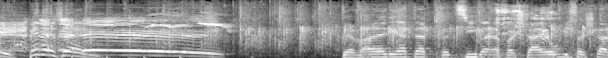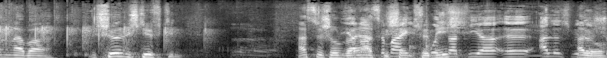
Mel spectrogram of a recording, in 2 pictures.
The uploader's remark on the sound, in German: Live mit Publikum und Gästen. Wir haben uns getraut den Podcast vor Publikum aufzunehmen. Waren wir im Theater im Walzwerk um vor Publikum unseren 80€ Waldi Talk aufzunehmen. Im Theater im Walzwerk in Pulheim.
